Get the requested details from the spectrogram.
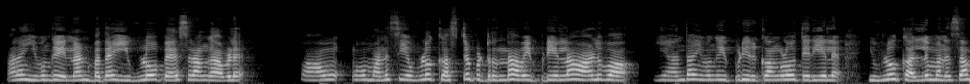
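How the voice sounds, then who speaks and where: A man's voice: high-pitched, natural voice. Cartoon drama: a man as a young husband who defends his wife, pleading and upset. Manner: pleading and indignant. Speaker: cartoon voice actor. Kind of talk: Tamil cartoon drama dialogue.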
